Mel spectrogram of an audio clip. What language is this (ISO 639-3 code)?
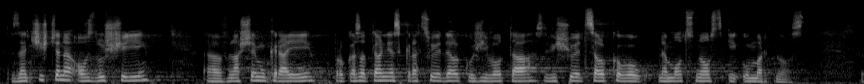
ces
